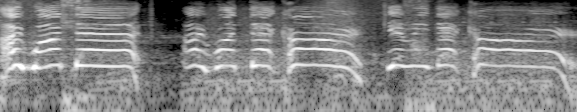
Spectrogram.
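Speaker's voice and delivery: put-on very high, very slow, drawn-out toddler tantrum voice. Retelling how a little daughter demands a car: imitating a toddler's tantrum. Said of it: "she just goes into having her tantrum".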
